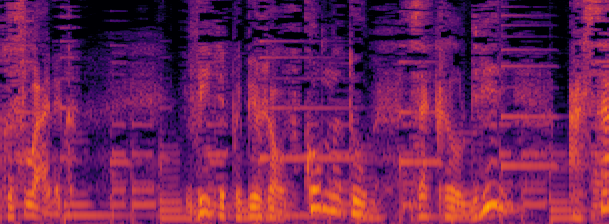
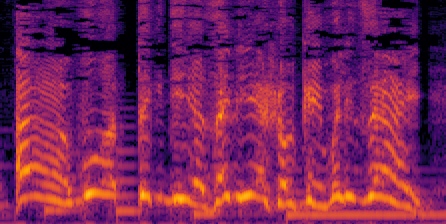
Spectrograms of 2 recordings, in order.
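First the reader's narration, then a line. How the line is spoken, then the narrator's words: Shouting. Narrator (Russian): Славик закричал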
